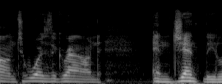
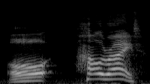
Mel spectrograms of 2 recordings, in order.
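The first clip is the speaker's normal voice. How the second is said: slow, higher reluctant agreement; reluctant boy; 6 semitones higher, 3 dB louder, slower than usual. Acted. Boy grudgingly agreeing to the dive, slow. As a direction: give in like a kid, slowly.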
